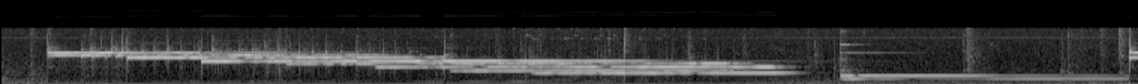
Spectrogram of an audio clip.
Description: Chimes

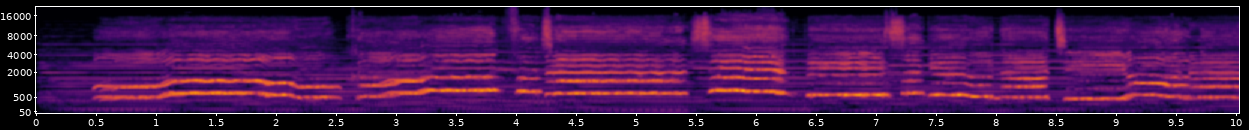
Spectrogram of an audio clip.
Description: descant; Lord Keep Us Steadfast

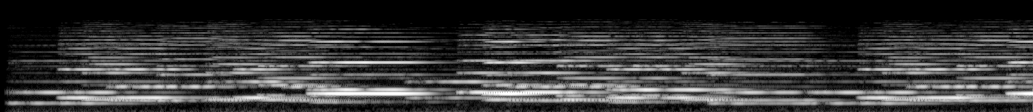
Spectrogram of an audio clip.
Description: Clarinet playback; Christ The Lord Is Risen Today

